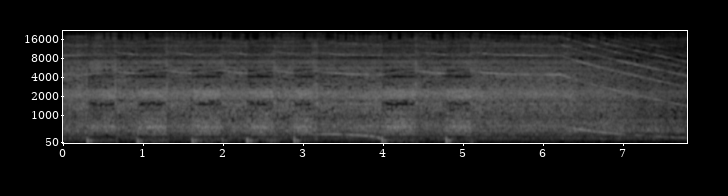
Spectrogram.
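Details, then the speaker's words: Vax Air Stretch bagless upright corded vacuum, back together after dust was cleared from around the motor; pre-motor filter missing. Even high-pitched motor whoosh with a few handling clicks and steady pitch; airflow now sounds much stronger, running normally. "I reckon we should try this back on there. Decent, decent. I bet we've got tons more airflow now."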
